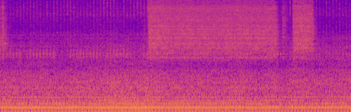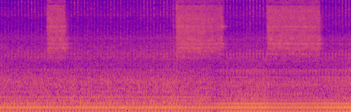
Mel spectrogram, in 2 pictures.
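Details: Troy-Bilt overhead-valve walk-behind mower running in fourth gear: steady small-engine drone with harsh, uneven bursts of metallic chatter; the terrible chattering turned out to be the recoil starter, with compression and valve lash checked and found fine.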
